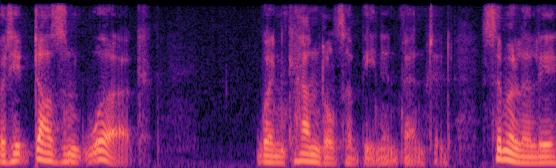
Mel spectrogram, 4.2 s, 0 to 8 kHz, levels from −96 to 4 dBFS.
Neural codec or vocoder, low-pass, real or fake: vocoder, 44.1 kHz, 128 mel bands every 256 samples, BigVGAN v2; 7.2 kHz; fake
